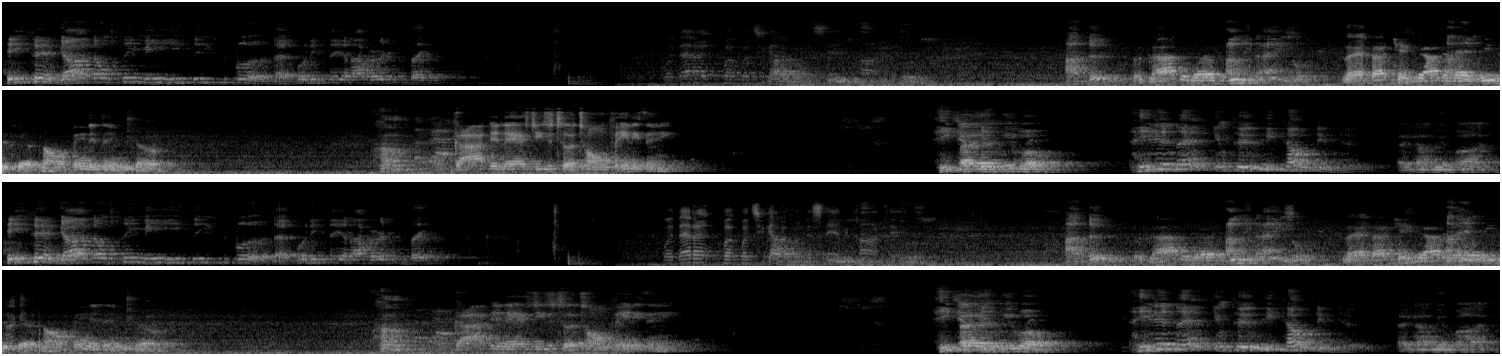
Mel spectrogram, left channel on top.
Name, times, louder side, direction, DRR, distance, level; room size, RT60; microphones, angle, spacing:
voice 1, 0.0-4.3 10.6-11.2 12.2-13.1 14.4-14.8 18.7-19.2 23.3-23.8 24.3-24.9 26.2-28.6, right 1 dB, 10° right, 0 dB, 0.4 m, -34 dB
voice 2, 5.5-5.8 6.6-9.7 10.1-10.6 11.6-11.9 12.4-13.1 14.5-15.3 26.2-26.4, right 7 dB, 85° right, 10 dB, 0.3 m, -47 dB
sound 1, 6.1-21.1, equal, 45° right, 1.5 m, -45 dB
voice 3, 7.6-9.3 24.5-25.4 28.9-29.8, left 1 dB, 30° right, -6 dB, 1.2 m, -32 dB
voice 4, 11.3-12.4 13.4-16.6 19.3-21.7, left 4 dB, 65° left, 6 dB, 0.3 m, -28 dB
3.9 x 3.3 x 2.6 m, 0.95 s
head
